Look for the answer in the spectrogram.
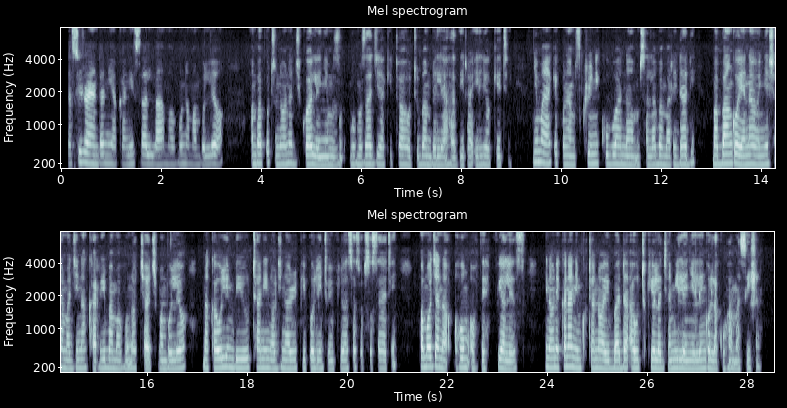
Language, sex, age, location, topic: Swahili, female, 18-24, Mombasa, government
